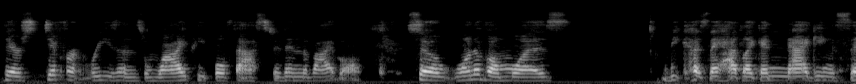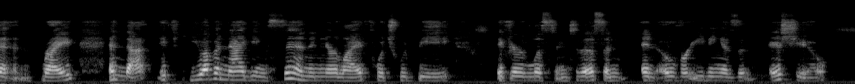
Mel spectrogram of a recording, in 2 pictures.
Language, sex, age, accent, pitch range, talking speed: English, female, 30-49, American, 175-200 Hz, 165 wpm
